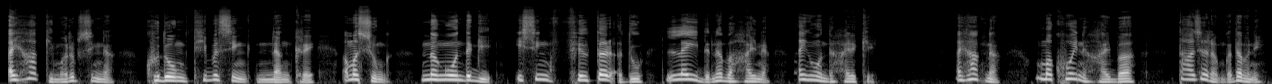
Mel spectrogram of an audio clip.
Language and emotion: Manipuri, disgusted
